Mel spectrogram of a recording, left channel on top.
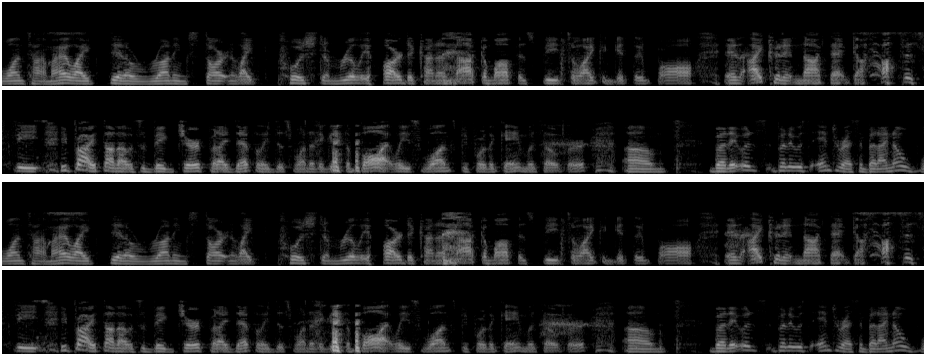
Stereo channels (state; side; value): normal; both; correlation 0.94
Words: time I, like, did a running start and, like, pushed him really hard to kind of knock him off his feet so I could get the ball. And I couldn't knock that guy off his feet. He probably thought I was a big jerk, but I definitely just wanted to get the ball at least once before the game was over. But it was interesting. But I know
